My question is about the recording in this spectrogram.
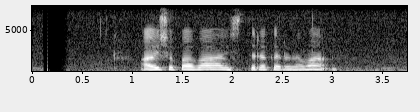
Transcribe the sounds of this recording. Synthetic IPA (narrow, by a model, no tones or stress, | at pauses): a̰ʋiʃəbaʋaːʋist̪əɾəkəɾənəʋa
